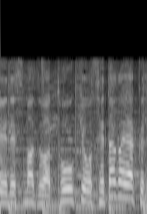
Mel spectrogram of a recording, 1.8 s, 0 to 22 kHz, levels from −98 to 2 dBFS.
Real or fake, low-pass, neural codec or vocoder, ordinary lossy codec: real; none; none; none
